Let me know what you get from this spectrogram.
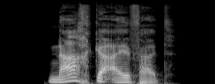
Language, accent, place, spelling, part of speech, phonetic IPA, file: German, Germany, Berlin, nachgeeifert, verb, [ˈnaːxɡəˌʔaɪ̯fɐt], De-nachgeeifert.ogg
- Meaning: past participle of nacheifern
